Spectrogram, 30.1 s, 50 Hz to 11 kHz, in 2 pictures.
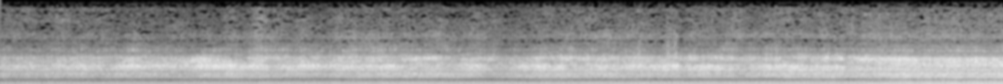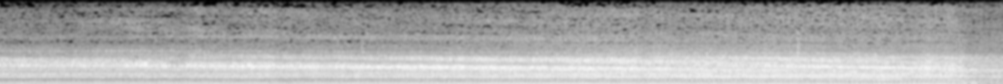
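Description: Fiat 1500 tractor's diesel engine working under steady load, pulling a four-furrow mounted plough through stubble. It makes a constant low drone that grows gradually louder, then drops off abruptly just before the end.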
